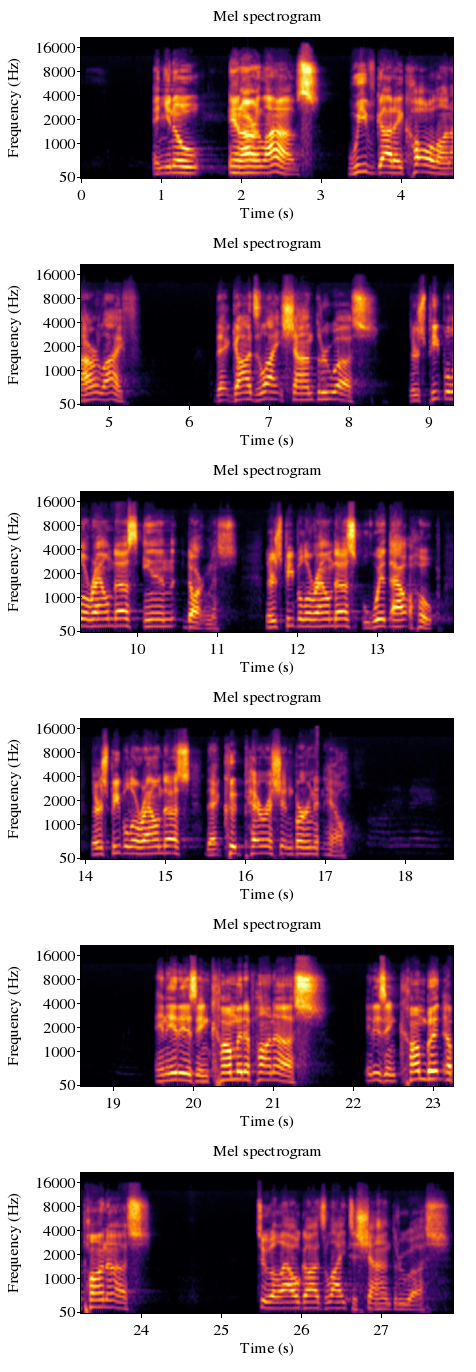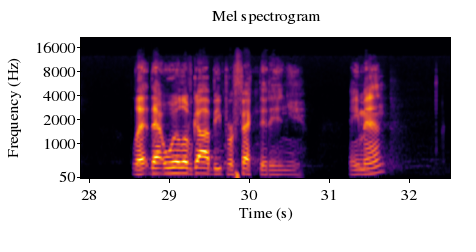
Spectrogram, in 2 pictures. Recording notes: Preached at Gospel Lighthouse in Bossier City, La.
